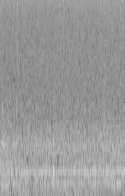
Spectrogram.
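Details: Giant honey bees buzzing during a honey harvest in rural Cambodia: a dense, steady low hum with a faint tonal band, continuous and unbroken throughout, over a hissy background.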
